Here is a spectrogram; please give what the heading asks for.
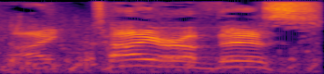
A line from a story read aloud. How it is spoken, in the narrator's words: he yelled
